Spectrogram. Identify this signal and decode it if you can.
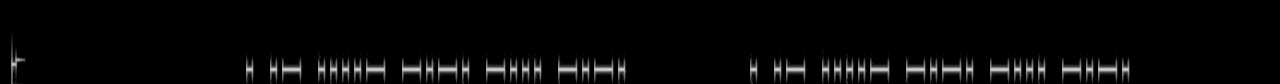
Morse code, heard as a keyed tone, about 21 wpm, 700 Hz. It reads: EA4CBC EA4CBC
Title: DXCC-100 Call Signs - 6 Characters - Repeated 2x - 20wpm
